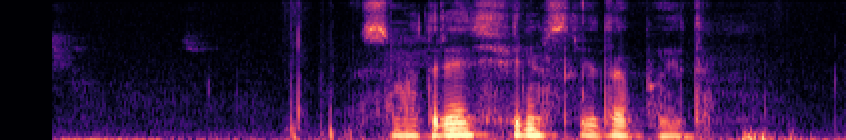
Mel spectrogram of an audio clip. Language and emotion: Russian, neutral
